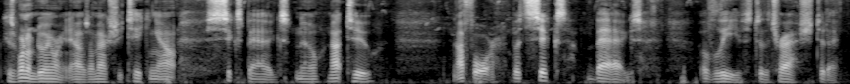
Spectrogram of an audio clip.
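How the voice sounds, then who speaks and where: A man with a low voice gives a halftime pep speech like a locker-room coach. He sounds winded from walking and carrying on, and he keeps it folksy and jokey as he motivates his listeners. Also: steady tone, normal speed, fairly bright tone. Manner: breathless from exertion while walking; folksy, jokey self-narration in the third person.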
